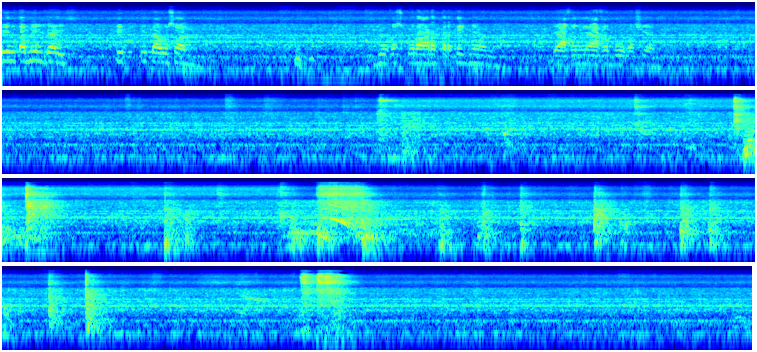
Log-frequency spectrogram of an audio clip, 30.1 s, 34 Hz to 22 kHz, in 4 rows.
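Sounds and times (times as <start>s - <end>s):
machine hum: 5.0s - 25.5s
paper stacks thumping: 19.4s - 23.8s.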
